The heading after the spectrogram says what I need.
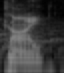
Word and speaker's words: Kai: Ross just said, how is Kai pronounced? That's how we're pronouncing it, Kai.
